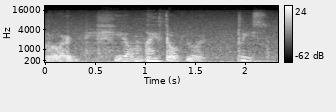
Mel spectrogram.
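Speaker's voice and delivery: slow, soft plea to God; quiet prayer. Retold or imitated. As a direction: pray softly, trailing down on please. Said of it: "I always pray".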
